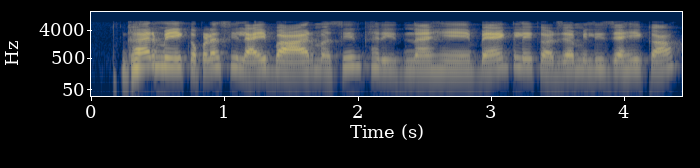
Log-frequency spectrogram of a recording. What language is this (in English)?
Chhattisgarhi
